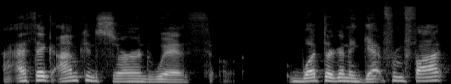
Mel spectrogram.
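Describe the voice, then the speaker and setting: A man's voice: a little high, animated, slow, no room sound, studio quality. A man co-hosting a sports talk show, speaking conversationally with stammering repeats. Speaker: podcast co-host.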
